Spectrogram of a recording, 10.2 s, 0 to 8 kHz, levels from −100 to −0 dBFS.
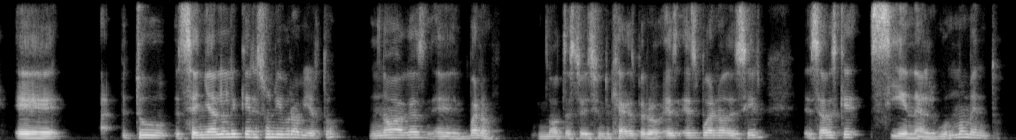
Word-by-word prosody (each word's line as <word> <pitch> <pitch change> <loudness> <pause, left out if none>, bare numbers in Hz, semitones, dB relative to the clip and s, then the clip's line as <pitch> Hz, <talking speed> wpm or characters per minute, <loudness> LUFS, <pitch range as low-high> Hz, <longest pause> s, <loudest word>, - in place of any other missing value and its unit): eh, 115 -2 +4 0.4
ah - - -29 0.2
tú 145 -2 0
señálale 160 +8 +4
que 180 - 0
eres 165 0 -1
un 175 - +3
libro 170 -1 +1
abierto, 160 +5 -6 0.2
no 140 +5 -2
hagas, 155 -1 -1
eh, 105 -3 -5
bueno, 105 -4 -3 0.3
no 110 +2 -6
te 115 - -7
estoy 120 0 -1
diciendo 120 0 -5
que 125 +2 -2
hagas, 130 0 -2
pero 120 -2 -2
es 135 +1 -2
es 140 0 -5
bueno 140 -1 -1
decir: 145 +7 -2 0.4
"¿Sabes 145 +4 +1
qué? 165 +1 -6
Si 125 -1 +6
en 120 -1 0
algún 105 +4 -3
momento, 145 -8 -4
135 Hz, 175 wpm, -21 LUFS, 120-155 Hz, 0.4 s, Si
